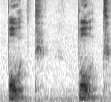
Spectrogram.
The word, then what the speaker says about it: boat: 예, 그거 생각하시면 되고, 근데 영어식 발음할 때는 우 소리를 넣어서 boat 이렇게 해야 된다.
